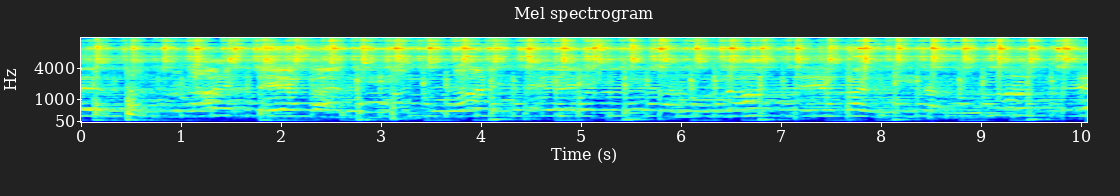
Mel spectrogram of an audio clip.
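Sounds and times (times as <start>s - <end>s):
harmonium melody: 0.0s - 10.0s
tabla rhythm: 0.0s - 10.0s.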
